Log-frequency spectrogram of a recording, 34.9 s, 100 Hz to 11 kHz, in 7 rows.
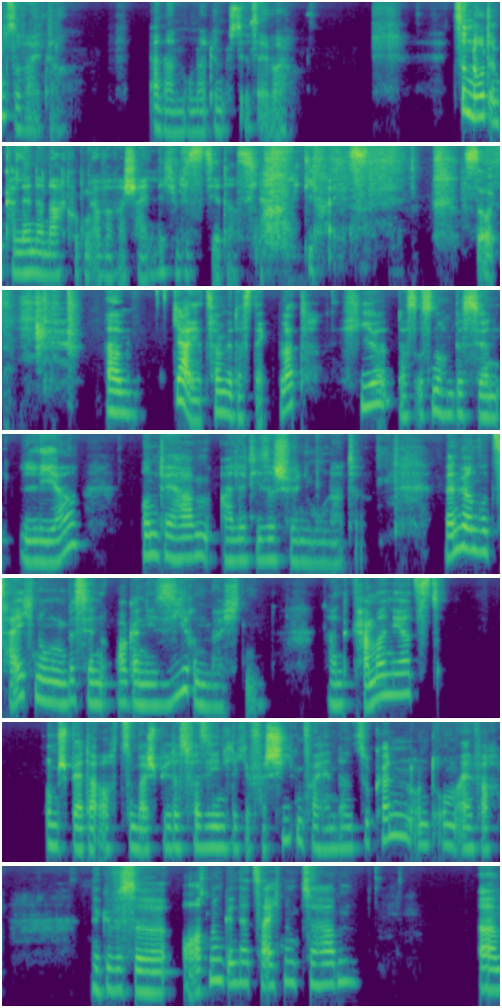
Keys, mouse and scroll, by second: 0.0-1.1 typing, 2.6 click, 3.1 middle click, 4.1-5.7 middle drag, 5.8 ctrl+scroll up 2, 6.3-6.9 ctrl+scroll down 2, 13.2-14.4 drag, 16.5-17.1 ctrl+scroll down 2, 17.4 ctrl+scroll up 2, 18.0-18.4 ctrl+scroll up 2, 33.4-33.8 middle drag.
